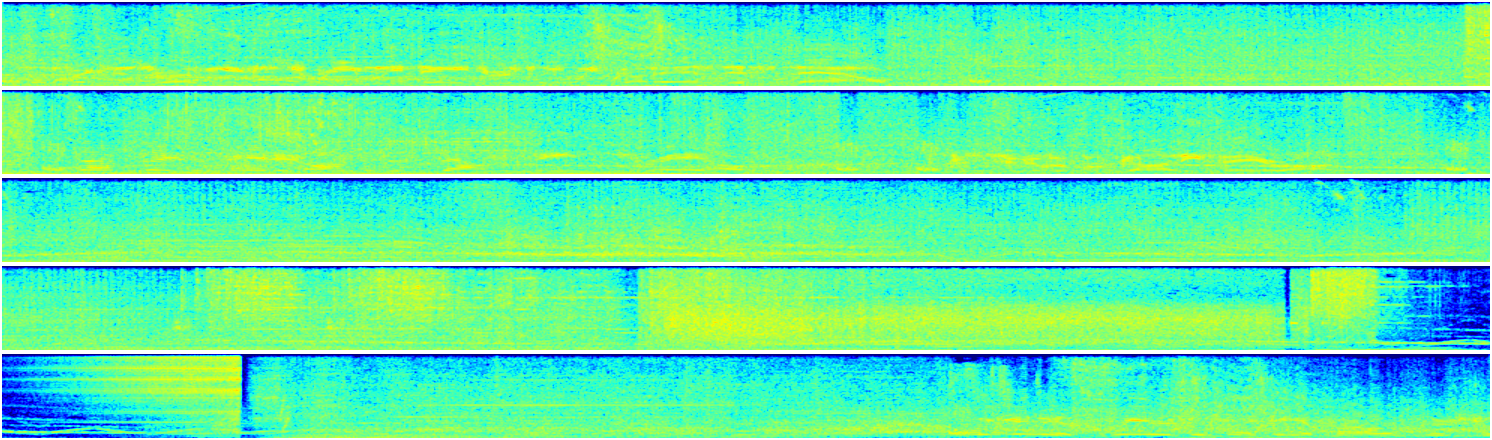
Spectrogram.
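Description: Police sirens wail, rising and falling.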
